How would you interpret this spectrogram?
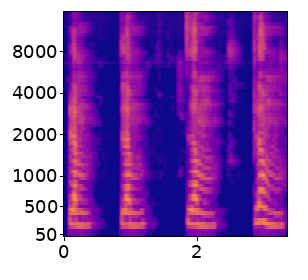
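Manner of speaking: प्लम said loud and short, ending on the m; plum, no b. Shown as a demonstration. Teacher drilling plum before plumb, loud and clear. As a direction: repeat प्लम with a clean m. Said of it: "अब यहाँ पे बी का हमको pronunciation करना है".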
